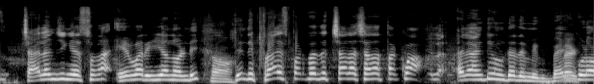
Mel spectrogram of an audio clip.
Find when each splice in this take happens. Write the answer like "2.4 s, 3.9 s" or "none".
4.4 s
